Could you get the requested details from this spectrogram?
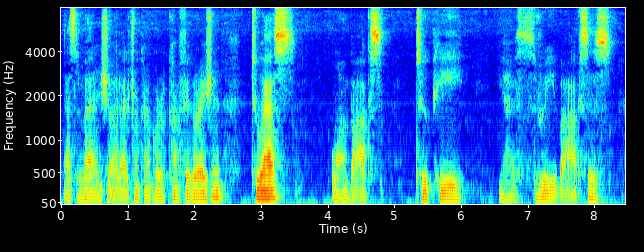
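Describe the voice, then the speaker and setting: A man teaching chemistry in a recorded lecture, explaining step by step with pauses and fillers and stressing key words. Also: lowish voice, fairly even intonation, bright, forceful tone, rough recording. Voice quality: very gravelly and raspy.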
